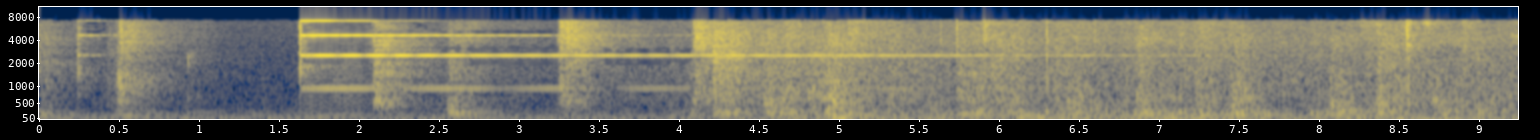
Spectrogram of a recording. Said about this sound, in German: wenn ich dich einbitten darf, dass du die kleine Glocke einlädst.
